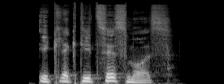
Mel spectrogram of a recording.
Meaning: eclecticism
- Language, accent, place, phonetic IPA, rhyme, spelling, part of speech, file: German, Germany, Berlin, [ɛklɛktiˈt͡sɪsmʊs], -ɪsmʊs, Eklektizismus, noun, De-Eklektizismus.ogg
